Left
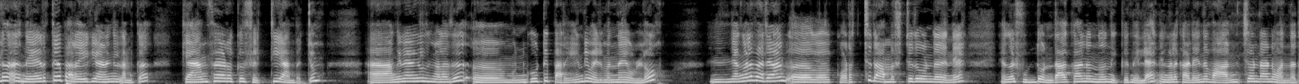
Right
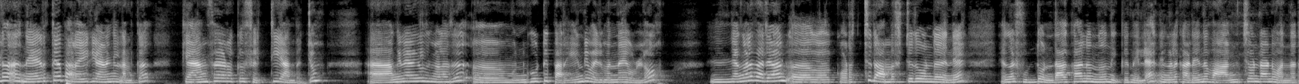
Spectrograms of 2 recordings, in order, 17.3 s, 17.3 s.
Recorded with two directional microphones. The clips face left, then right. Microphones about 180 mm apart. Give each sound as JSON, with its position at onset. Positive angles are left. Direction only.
{"t": 0.0, "sound": "speech", "side_deg": 25}
{"t": 13.3, "sound": "a woman's voice", "side_deg": 30}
